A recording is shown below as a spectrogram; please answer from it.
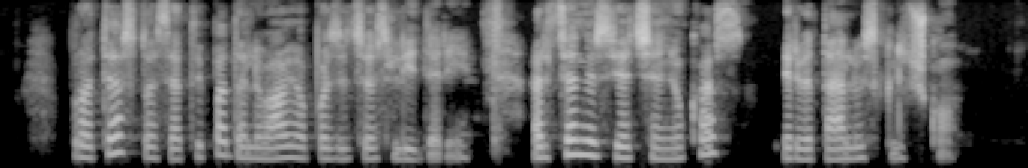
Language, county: Lithuanian, Kaunas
